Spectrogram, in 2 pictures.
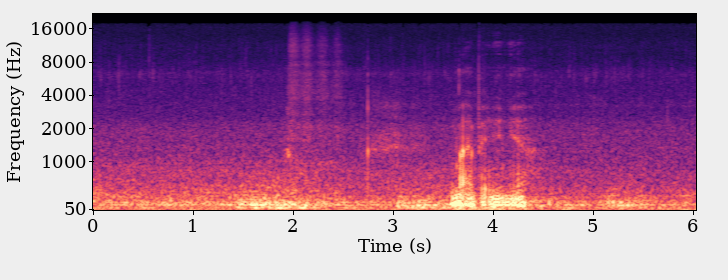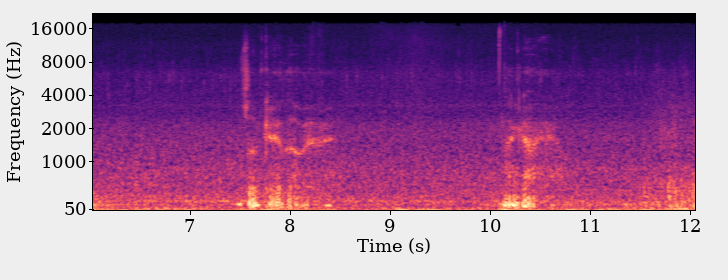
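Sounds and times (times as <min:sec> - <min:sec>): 
low thunder rumbling: 0:00.0 - 0:06.5, 0:11.3 - 0:12.0
steady rain: 0:00.0 - 0:12.0
speech: 0:03.6 - 0:04.5, 0:07.6 - 0:08.3.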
